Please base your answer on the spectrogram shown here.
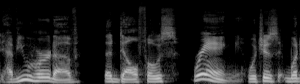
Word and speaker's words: Delphos: actually but i guess the locals actually pronounce it delphis the delphus ring yeah yeah but it's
